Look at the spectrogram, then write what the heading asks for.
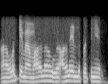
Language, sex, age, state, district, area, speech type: Tamil, male, 18-30, Tamil Nadu, Cuddalore, rural, conversation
